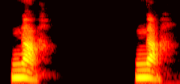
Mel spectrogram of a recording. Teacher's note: To produce the nang sound, try to do this. Push your tongue back and up, making sure the back part of your tongue is curled and almost touches the molar and the roof of your mouth to produce a nasal sound. Then add the vowel after it.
